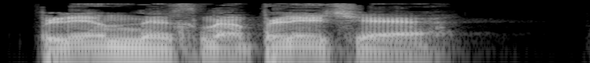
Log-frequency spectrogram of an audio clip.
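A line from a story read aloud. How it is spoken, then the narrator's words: Barked order. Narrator (Russian): рявкнул Углук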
